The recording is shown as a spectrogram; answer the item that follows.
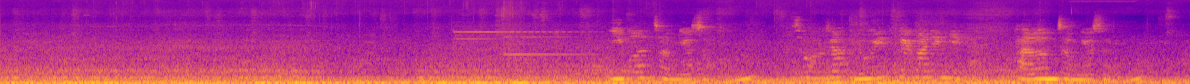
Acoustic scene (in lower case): bus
